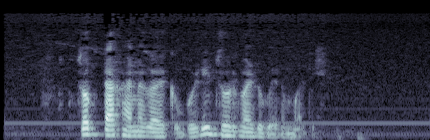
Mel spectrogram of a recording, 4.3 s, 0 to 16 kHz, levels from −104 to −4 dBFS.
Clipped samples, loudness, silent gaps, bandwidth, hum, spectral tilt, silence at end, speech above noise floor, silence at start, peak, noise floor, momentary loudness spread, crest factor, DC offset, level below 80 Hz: under 0.1%; -23 LUFS; none; 10 kHz; none; -9 dB/octave; 1.3 s; 33 dB; 0.8 s; 0 dBFS; -55 dBFS; 15 LU; 24 dB; under 0.1%; -52 dBFS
